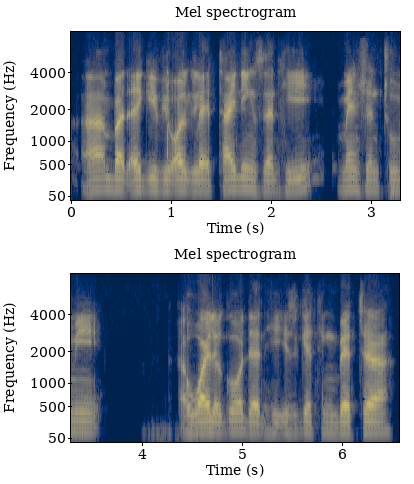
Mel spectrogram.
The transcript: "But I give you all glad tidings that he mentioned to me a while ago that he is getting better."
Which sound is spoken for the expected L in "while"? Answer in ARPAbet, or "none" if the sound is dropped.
L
